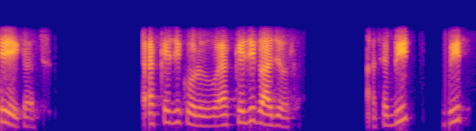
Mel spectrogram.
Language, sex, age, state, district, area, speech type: Bengali, female, 45-60, West Bengal, Purulia, rural, conversation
